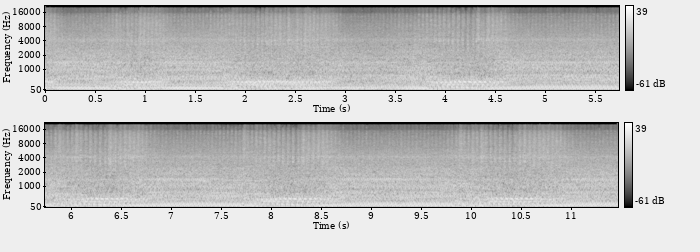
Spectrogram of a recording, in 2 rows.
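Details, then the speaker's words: Snapper SR-Series mower with 10HP Briggs & Stratton engine, stored 10 years, running on an Amazon aftermarket carburetor with a 30-thousandths jet, full choke: runs fast but stumbles and surges about every 1.5 s under no load; missing, not backfiring; needs tuning. "Missing over there. It's not backfiring from here. I heard it missing over there."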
